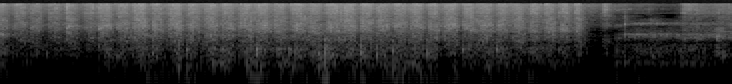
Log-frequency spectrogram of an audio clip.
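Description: A wooden tool rubs quickly back and forth against leather.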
